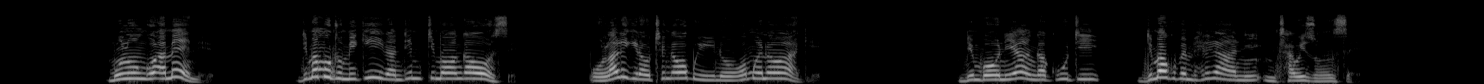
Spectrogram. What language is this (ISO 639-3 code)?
nya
